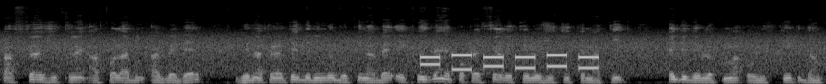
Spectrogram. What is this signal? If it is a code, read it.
DTMF, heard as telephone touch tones, dialled by machine, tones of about 200 ms. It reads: 038595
